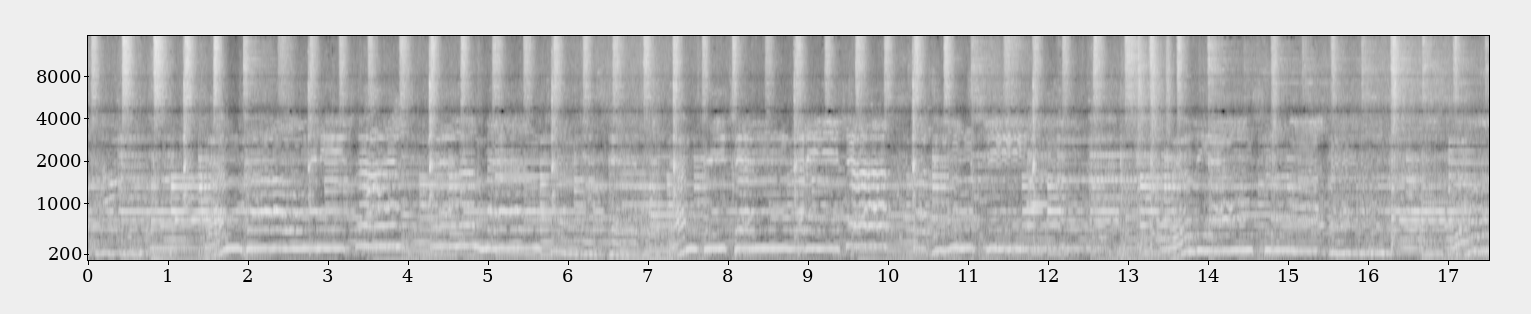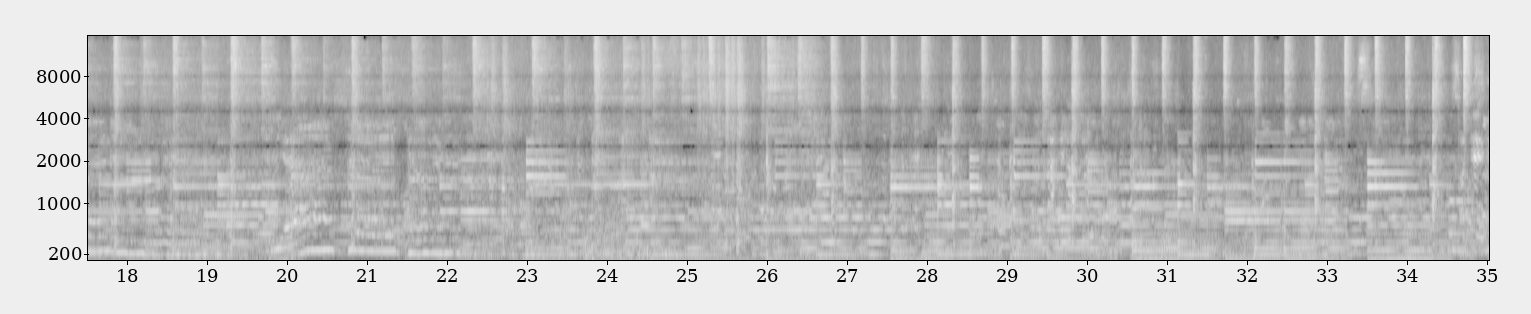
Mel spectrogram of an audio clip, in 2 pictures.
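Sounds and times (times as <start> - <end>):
person singing: 0.0 - 26.8
drum kit: 0.0 - 35.0
guitars strumming: 0.0 - 35.0.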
